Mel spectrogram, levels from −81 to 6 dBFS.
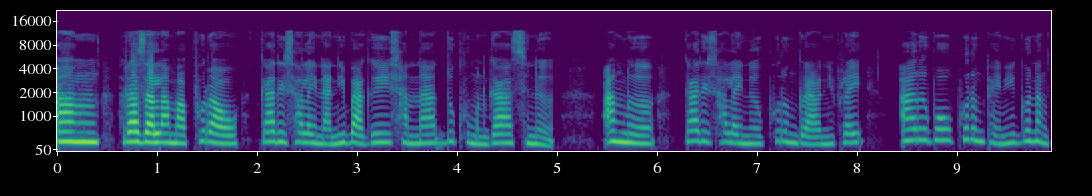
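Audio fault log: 0.73–0.97 s, microphone overload: the loudest peaks are flattened and crackle harshly, likely from input gain about 5 dB too high, clipping roughly one sample in twenty.
1.02 s, microphone volume stepped down: voice and background drop abruptly by about 7 dB just after the distorted peak, likely an automatic input-gain reduction reacting to clipping.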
